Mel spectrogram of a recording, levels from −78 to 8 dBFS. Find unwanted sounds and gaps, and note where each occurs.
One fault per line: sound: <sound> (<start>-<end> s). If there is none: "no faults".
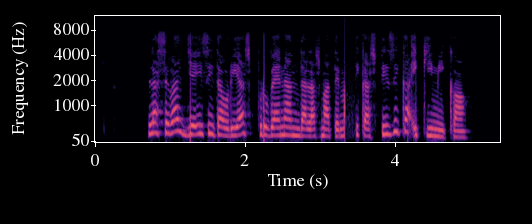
sound: dropout (3.3-3.5 s)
